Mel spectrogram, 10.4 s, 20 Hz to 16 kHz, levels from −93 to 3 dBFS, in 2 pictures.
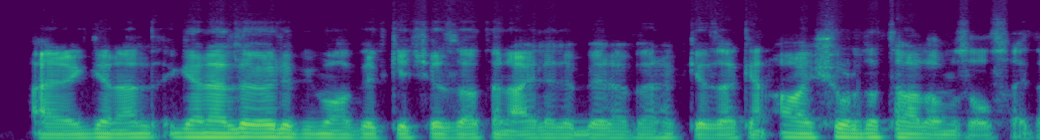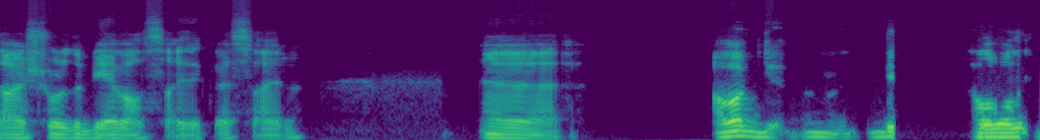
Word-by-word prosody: Aynen, 90 +1 +2
genelde 100 +1 0
genelde 105 0 +5
öyle 105 -2 +4
bir 95 - -3
muhabbet 95 -1 -2
geçiyor 95 -1 0
zaten 90 -1 -2
aileyle 90 +1 -1
beraber 90 0 -4
hep 90 -1 -7
gezerken. 85 0 -2
"A! 105 -2 +1
Şurada 105 -1 +2
tarlamız 85 -5 -1
olsaydı. 80 +3 -6
A! 90 - 0
Şurada 90 -1 -3
bir 90 - 0
ev 85 - +1
alsaydık." 80 -1 -6
vs. - - -9 1.1
Eee, 85 -4 -1 0.8
ama 130 -4 +7
bi 110 +1 -4 0.4
kalabalık 110 0 +7
95 Hz, 150 wpm, -24 LUFS, 90-105 Hz, 1.1 s, ama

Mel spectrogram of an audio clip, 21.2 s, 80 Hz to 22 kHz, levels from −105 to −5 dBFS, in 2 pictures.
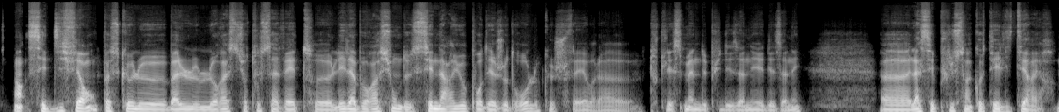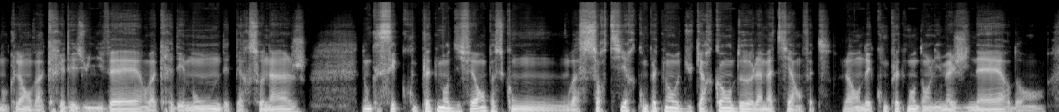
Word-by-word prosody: En - - +6
c'est 110 - +3
différent 120 - +4
parce 110 -4 +1
que - - +1
le, 90 -3 +3
bah, 90 - +3
l 90 - +4
le 90 -1 +2
reste 100 +2 0
surtout, 115 - -6
ça 90 -5 -2
va 90 - -1
être, 85 +2 -2
heu, 80 -1 +1
l'élaboration 95 +4 +3
de 90 -2 +1
scénarios 100 +3 +4
pour 95 - -1
des 85 -2 +1
jeux 80 +2 -2
de - - -9
rôle 105 +8 -1
que - - -8
je - - -10
fais - - -6
voilà, - - -9 0.2
heu, - - -15 0.2
toutes - - -16
les - - -3
semaines 85 -1 -2
depuis 80 - -8
des 80 0 -5
années 80 +2 -2
et - - -3
des 75 -2 -7
années. - - -4 0.8
Heu 85 -1 +2
là, 95 - +5
c'est 100 - +1
plus 120 -4 -4
un 95 - +1
côté 105 - +1
littéraire. 90 -6 -3
Donc - - -7
là, 90 - 0
on - - 0
va 75 -1 -4
créer - - -4
des 80 -2 -2
univers, 90 +4 +2
on 85 - -3
va 75 - -2
créer - - -8
des 75 - -2
mondes, 90 +3 +2
des 75 - -6
personnages. 95 +5 -2 0.5
Donc 100 0 +1
c'est - - 0
complètement 120 -1 +2
différent 105 +2 +1
parce 110 -5 -4
qu'on 80 -5 -1
va 85 0 -2
sortir 130 +9 0
complètement 110 +2 +2
du 95 -2 -8
carcan 110 +4 +3
de 100 -2 +2
la 90 -2 +2
matière, 90 -1 -1
en - - -7
fait. - - -13
Là, 90 -2 -3
on 85 0 0
est 85 - 0
complètement 95 +3 -1
dans 90 -1 -2
l'imaginaire, 85 +1 0
dans 70 -1 -9
90 Hz, 230 wpm, -23 LUFS, 80-100 Hz, 0.8 s, En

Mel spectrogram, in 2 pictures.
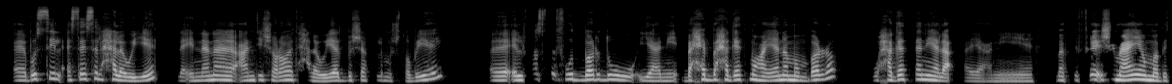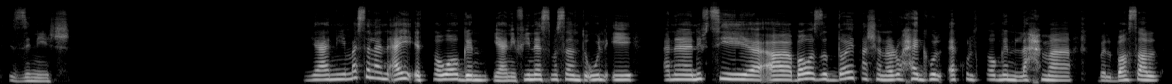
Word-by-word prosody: آآ 185 0 -4
بُصّي، 235 +6 -3
الأساس 240 +2 -4
الحلويات 210 - 0 0.2
لإن 175 +2 -6
أنا 205 0 +2
عندي 190 +3 -2
شراهة 200 +1 -1
حلويات 170 -2 -2
بشكل 190 +1 -9
مش 170 -2 -14
طبيعي، 205 - -3 0.4
آآ 190 0 -1
الfast 245 - -4
food 240 0 -2
برضه 215 -1 0
يعني 165 -1 -4
باحب 200 +2 0
حاجات 215 0 0
معيّنة 195 -1 +3
من 195 -4 +2
برّه 225 - 0 0.4
وحاجات 210 +4 -1
تانية 220 -4 +3
لأ، 165 - +1
يعني 150 0 -9 0.2
ما 190 - -4
بتفرِقش 210 +3 -4
معايا 215 +3 +7
وما 200 -3 +5
بتهزّنيش. 160 -3 -8 2.3
يعني 220 +4 0
مثلًا 300 +3 -1
أي 250 0 +2
الطواجن، 210 -1 +3
يعني 175 -1 -1
فيه 220 +5 0
ناس 225 -1 +2
مثلًا 220 -1 +1
تقول 210 +1 0
إيه، 215 0 +1 0.3
أنا 225 +1 +2
نِفْسي 240 -1 +3
أبوّظ 215 +4 +4
الdiet 250 +7 0
عشان 230 -4 -2
أرُوح 230 +4 +1
آكُل 230 -2 +1
آكُل 225 0 -4
طاجن 215 0 -1
لحمة 195 -1 0 0.2
بالبصل 195 +3 0
210 Hz, 135 wpm, -23 LUFS, 190-225 Hz, 2.3 s, معايا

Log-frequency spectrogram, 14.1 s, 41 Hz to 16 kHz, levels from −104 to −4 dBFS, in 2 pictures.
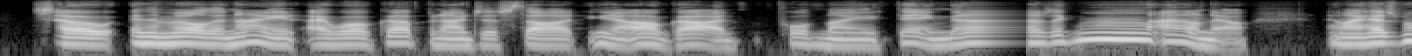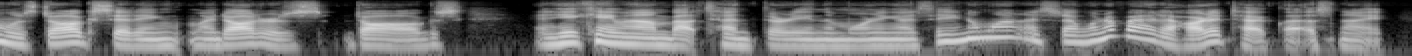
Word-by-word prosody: so 145 -3 +3
in 165 - 0
the - - +1
middle 165 0 +3
of - - 0
the 145 - 0
night, 165 -4 +1
I 140 0 +2
woke 140 +1 -1
up 170 0 +1
and 135 - -5
I 130 0 +2
just 130 -1 -3
thought, 130 -2 +2
you 160 - -6
know, 150 +4 +3
"Oh, - - -3
god, 130 -5 +2 0.2
pulled 150 -2 -7
my 125 -3 -3
thing," 170 -8 0
then 175 +4 -1
I - - 0
was 175 - -3
like, 190 0 -3
"Mm, 245 -1 0
I 200 - +2
don't 170 -7 0
know." - - -2 0.4
And - - -6
my 150 0 +5
husband 170 +4 +2
was 145 -5 -2
dog-sitting 130 -7 +2
my 130 -1 -5
daughter's 140 -5 +2
dogs, 125 0 +1 0.4
and 145 - -6
he 170 +1 +3
came 180 -6 +2
home 145 -2 +3
about 130 -1 +2
10:30 125 -3 -3
in 120 - -6
the 120 - -5
morning. 120 +1 -4
I 125 - -3
said, 190 +11 -6
"You 215 - -3
know 275 - -1
what?" 305 0 -2
I - - -5
said, 190 -1 -3
"I - - -2
wonder 245 - -2
if 340 - -22
I - - +4
had - - -3
a - - +2
heart - - +5
attack - - 0
last - - -3
night." - - -5
145 Hz, 270 wpm, -25 LUFS, 130-170 Hz, 0.4 s, my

